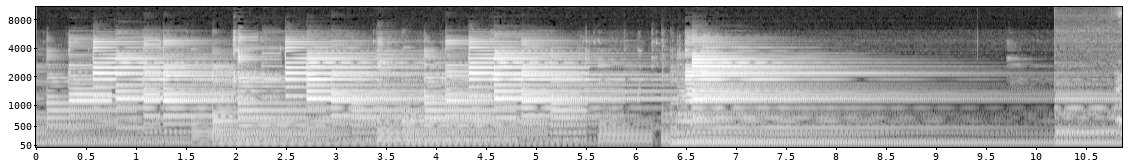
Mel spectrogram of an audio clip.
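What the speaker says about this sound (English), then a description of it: "So here's the bridge in parallel humbucking mode, not in series." An electric guitar on its bridge humbucker pickup in parallel mode plays sustained, lightly overdriven chords that ring out and slowly fade, with one new strum at the very end.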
